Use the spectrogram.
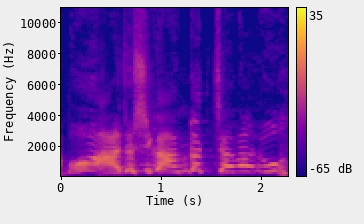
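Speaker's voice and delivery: high, drawn-out indignant protest; mock quarrelling. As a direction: argue back like the other driver, hammed up. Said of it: "막 이렇게 싸우잖아요". (억울한 듯 맞받아치는 싸움 흉내)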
